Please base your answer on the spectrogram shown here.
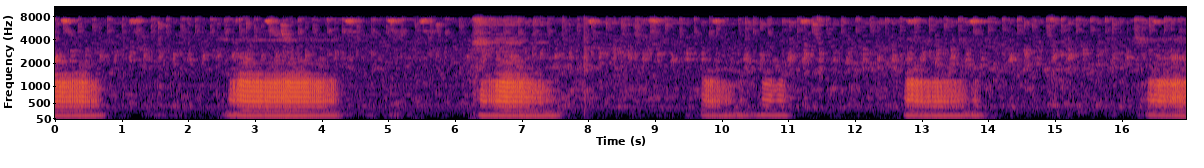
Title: mendengkur/ ngorok 😂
